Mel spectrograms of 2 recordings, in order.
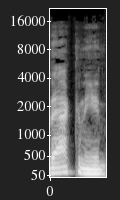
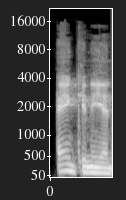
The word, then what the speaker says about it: Ankeny: I always have a problem with Ankeny. Did I say it right? – Ankeny and Des Moines. – Ankeny. I got to put the line over the A, Ankeny.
